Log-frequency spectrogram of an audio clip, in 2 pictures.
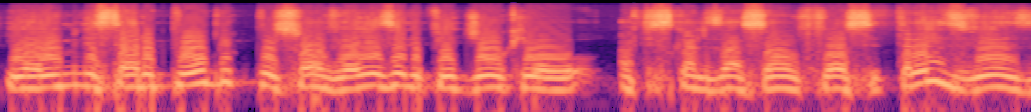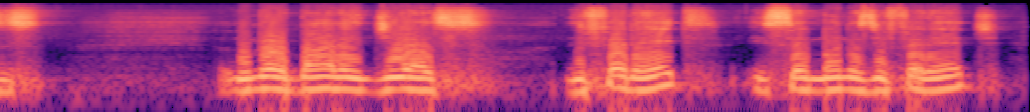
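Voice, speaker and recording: A man, a bar owner recounting his troubles haltingly at a public meeting on a handheld mic. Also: medium pitch, steady tone, mellow, dry recording, poor audio. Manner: aggrieved, halting storytelling. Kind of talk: public testimony. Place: council meeting chamber.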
